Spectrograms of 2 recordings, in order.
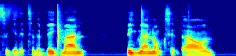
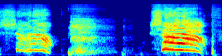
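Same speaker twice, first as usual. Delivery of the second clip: very high, loud shouting fan impression; angry fan; 9 dB louder than usual. Fan turning round on the others, loud high shout. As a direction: bellow it like a furious fan in the stands. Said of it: "he goes".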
